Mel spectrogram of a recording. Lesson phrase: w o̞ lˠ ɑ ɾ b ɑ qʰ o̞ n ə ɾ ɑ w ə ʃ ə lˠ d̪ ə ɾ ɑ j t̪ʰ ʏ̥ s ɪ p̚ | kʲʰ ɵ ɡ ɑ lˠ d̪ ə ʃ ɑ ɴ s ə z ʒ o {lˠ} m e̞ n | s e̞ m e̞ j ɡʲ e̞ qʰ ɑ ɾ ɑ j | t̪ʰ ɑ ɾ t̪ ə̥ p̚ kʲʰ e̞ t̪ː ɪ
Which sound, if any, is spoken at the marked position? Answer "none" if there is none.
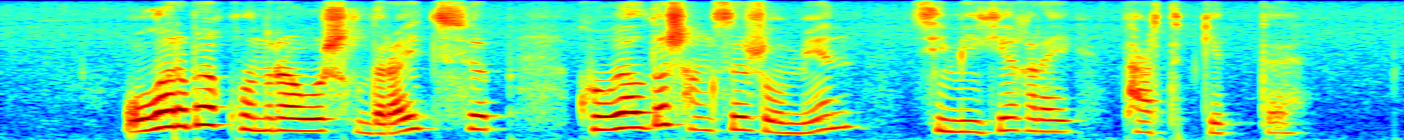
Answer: lˠ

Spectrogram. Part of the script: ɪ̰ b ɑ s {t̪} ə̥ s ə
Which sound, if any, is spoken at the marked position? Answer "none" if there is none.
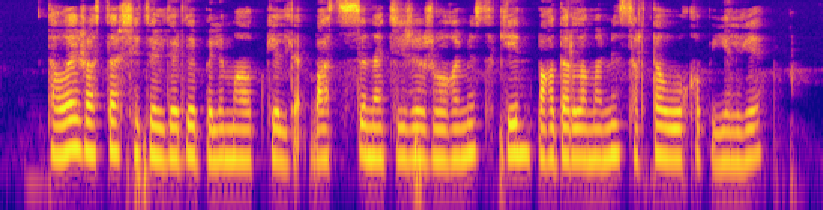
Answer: t̪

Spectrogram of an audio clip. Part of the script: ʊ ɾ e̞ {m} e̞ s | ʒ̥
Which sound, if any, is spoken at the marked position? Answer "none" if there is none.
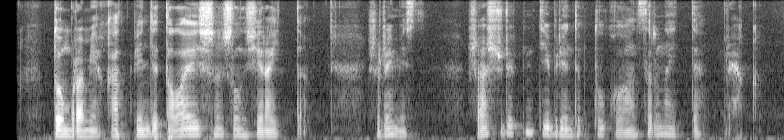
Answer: m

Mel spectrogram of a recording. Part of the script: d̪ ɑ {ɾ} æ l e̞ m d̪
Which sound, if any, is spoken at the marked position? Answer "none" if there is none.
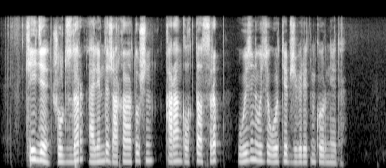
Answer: ɾ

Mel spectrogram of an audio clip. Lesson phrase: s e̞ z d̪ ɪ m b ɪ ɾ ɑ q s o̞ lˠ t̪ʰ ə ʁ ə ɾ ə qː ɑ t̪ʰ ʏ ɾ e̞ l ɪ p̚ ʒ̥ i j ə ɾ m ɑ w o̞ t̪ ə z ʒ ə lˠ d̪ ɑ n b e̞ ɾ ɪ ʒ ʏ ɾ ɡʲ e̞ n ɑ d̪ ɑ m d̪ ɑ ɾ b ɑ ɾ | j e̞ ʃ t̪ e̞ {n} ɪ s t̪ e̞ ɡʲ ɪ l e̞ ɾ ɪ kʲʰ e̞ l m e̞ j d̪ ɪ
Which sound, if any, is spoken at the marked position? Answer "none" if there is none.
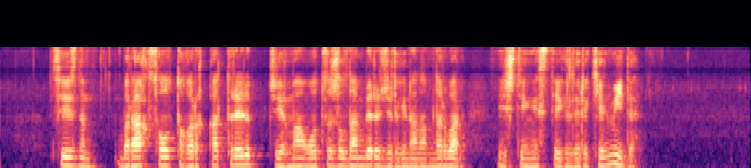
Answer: ŋ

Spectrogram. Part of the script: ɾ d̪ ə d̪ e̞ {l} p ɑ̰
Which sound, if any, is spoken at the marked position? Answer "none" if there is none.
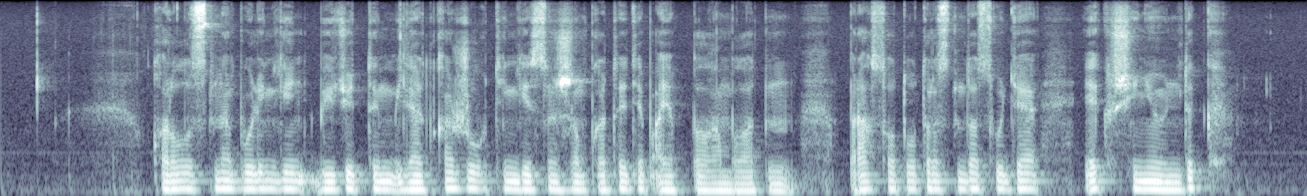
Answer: none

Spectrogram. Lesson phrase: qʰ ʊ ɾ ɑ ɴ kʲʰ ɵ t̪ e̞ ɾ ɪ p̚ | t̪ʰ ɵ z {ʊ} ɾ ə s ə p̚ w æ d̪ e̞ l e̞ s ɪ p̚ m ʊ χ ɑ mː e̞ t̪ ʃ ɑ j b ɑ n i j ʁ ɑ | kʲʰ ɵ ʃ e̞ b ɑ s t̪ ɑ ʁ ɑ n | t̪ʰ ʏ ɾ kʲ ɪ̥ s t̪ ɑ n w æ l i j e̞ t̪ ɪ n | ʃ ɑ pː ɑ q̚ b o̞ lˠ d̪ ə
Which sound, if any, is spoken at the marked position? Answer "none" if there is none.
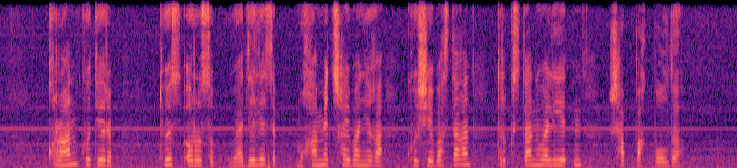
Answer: ʊ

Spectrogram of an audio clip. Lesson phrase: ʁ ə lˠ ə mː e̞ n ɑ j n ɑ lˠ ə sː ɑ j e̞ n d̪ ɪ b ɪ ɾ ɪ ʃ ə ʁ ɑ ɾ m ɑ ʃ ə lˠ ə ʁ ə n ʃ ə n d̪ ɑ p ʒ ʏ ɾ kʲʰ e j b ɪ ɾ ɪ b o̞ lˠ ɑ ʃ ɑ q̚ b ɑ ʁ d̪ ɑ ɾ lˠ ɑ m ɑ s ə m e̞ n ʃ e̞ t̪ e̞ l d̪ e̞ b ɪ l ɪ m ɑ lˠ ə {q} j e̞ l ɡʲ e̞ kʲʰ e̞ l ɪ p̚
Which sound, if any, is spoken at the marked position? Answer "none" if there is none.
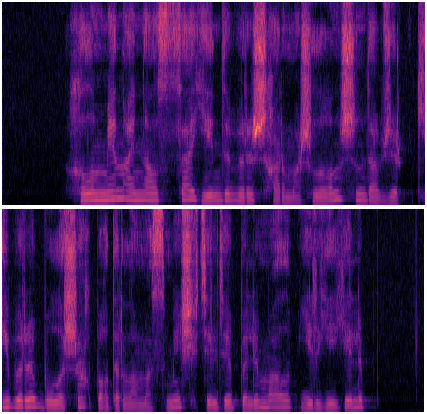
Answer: p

